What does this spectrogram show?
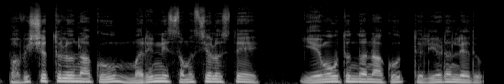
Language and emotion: Telugu, fearful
